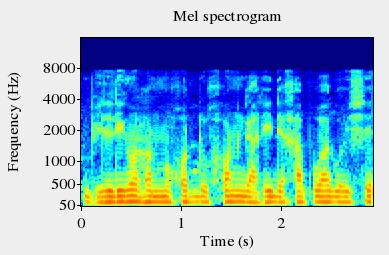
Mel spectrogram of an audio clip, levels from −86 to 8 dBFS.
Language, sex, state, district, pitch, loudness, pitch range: Assamese, male, Assam, Kamrup Metropolitan, 120 Hz, -14 LUFS, 115-120 Hz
